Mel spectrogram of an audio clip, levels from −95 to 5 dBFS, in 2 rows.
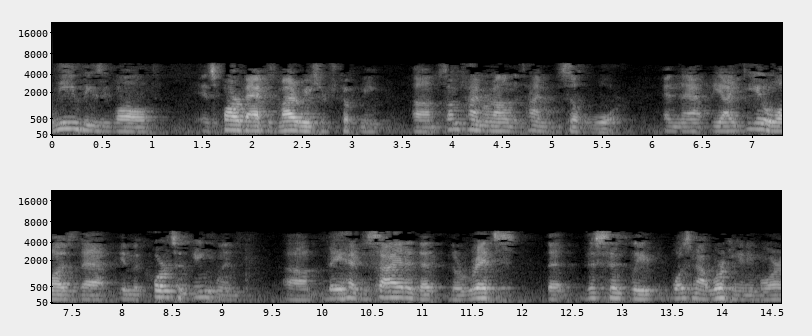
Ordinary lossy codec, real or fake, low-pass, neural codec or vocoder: MP3, 24 kbps; fake; 7.2 kHz; codec, 44.1 kHz, 7.8 kbps, DAC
